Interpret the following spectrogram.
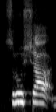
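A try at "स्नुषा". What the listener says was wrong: Not Ru, Na.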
